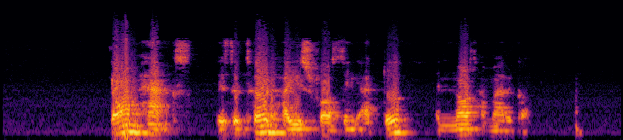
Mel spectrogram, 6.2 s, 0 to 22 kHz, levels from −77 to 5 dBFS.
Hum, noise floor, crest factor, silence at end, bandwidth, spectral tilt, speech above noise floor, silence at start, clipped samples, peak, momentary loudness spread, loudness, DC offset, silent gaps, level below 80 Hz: none; -54 dBFS; 12 dB; 0.4 s; 9.8 kHz; -6 dB/octave; 44 dB; 1.1 s; under 0.1%; 0 dBFS; 15 LU; -10 LUFS; under 0.1%; none; -40 dBFS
